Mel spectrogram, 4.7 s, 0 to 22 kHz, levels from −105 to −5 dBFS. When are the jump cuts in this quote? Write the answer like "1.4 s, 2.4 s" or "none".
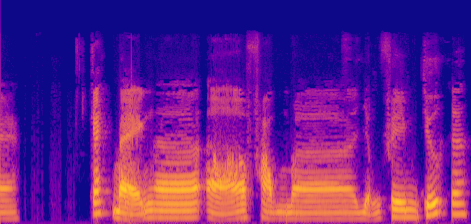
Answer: none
